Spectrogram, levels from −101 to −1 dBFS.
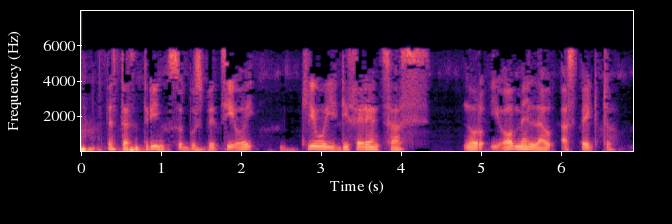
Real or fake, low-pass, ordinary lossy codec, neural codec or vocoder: fake; 7.2 kHz; MP3, 24 kbps; codec, 16 kHz, 0.8 kbps, ZipCodec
